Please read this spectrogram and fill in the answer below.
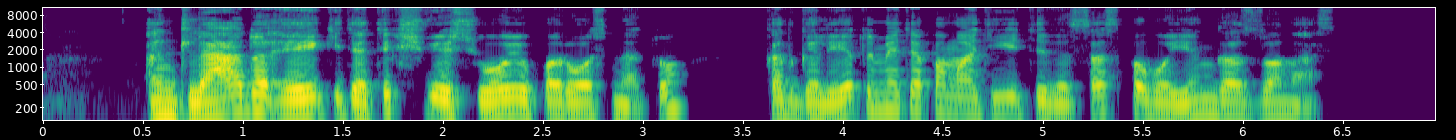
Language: Lithuanian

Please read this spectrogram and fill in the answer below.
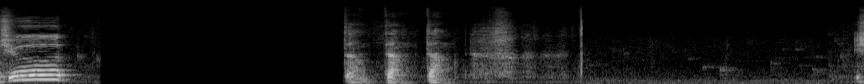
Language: Korean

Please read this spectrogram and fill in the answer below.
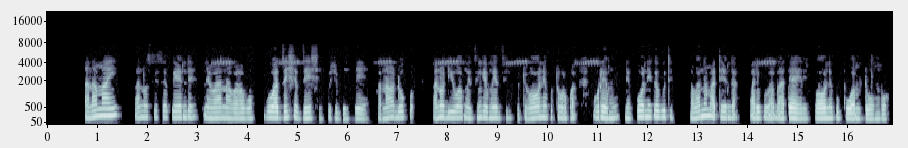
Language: Ndau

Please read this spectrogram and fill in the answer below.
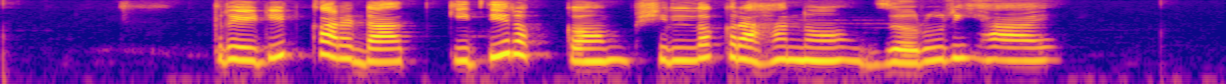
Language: Marathi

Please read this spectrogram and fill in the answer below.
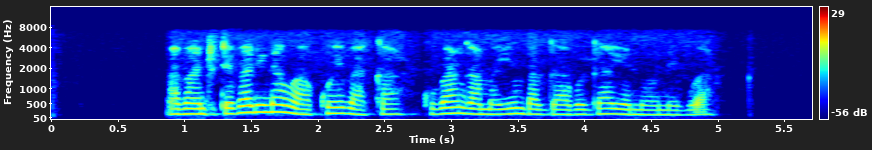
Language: Ganda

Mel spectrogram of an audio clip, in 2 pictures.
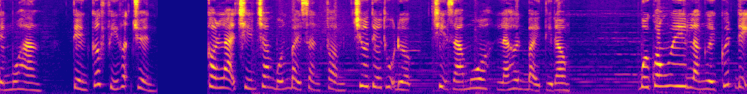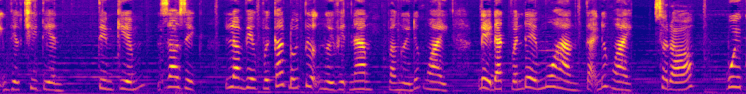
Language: Vietnamese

